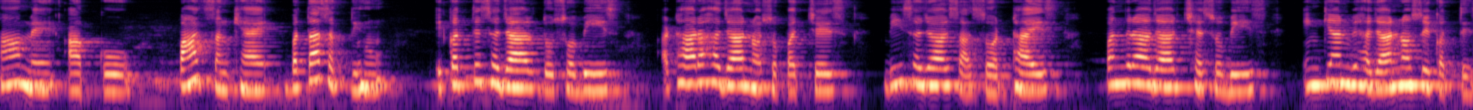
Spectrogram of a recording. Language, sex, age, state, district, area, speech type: Hindi, female, 18-30, Madhya Pradesh, Gwalior, rural, spontaneous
